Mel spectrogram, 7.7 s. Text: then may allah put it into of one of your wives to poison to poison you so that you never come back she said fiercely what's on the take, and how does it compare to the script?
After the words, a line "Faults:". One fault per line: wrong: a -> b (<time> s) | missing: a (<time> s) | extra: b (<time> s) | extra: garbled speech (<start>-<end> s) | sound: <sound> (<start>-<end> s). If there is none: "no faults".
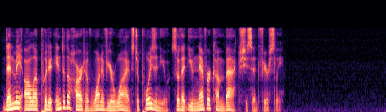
then may allah put it into the heart of one of your wives to poison you so that you never come back she said fiercely
Faults:
extra: the heart (1.3 s)
missing: to poison (3.2 s)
